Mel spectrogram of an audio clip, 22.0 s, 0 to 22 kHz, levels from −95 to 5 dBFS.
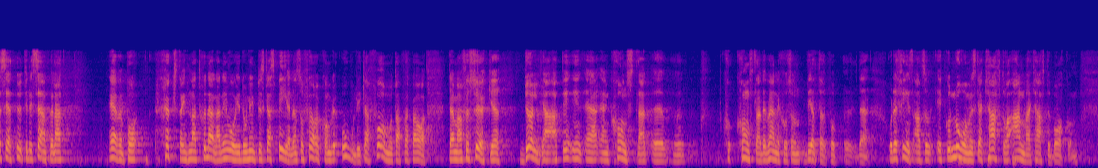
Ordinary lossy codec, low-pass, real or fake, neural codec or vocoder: none; 7.2 kHz; fake; vocoder, 44.1 kHz, 128 mel bands, Pupu-Vocoder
